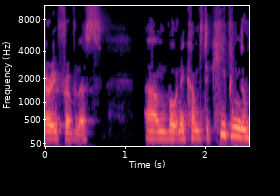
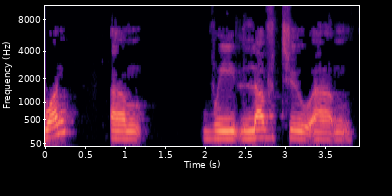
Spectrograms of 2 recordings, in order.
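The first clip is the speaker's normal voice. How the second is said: usual speaking voice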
